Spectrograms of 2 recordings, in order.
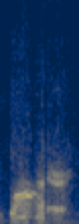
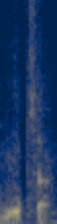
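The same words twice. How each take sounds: First: It is said in an American accent, drawn out. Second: It is said in a British accent, mouth closed. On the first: "if we're going to do an American accent, you elaborate the word" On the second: "English uh, or British people, we they're very much closed mouth"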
